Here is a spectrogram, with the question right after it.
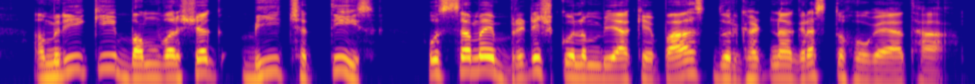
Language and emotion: Hindi, neutral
